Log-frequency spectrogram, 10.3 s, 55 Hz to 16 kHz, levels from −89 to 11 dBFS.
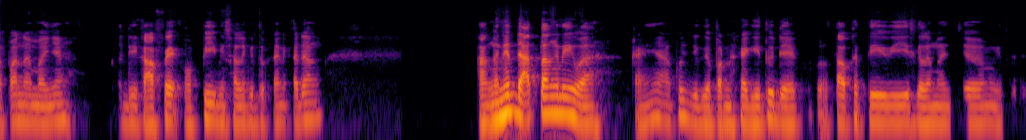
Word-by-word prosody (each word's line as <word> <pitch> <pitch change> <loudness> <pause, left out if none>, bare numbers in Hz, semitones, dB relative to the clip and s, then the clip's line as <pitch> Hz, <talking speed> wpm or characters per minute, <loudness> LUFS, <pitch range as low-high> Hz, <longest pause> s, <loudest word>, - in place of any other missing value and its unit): apa 105 +3 -5
namanya, 110 +1 -4 0.5
di 110 0 -7
kafe 105 +2 +1
kopi 105 +4 -3
misalnya 110 0 -5
gitu 110 +1 -9
kan, 110 +1 -7
kadang 125 +4 -4 1.5
kangennya 125 +9 +8
datang 160 +2 +6
nih, 160 -1 +5
"Wah, 110 0 +1 0.4
kayaknya 115 +6 -6
aku 110 +4 -8
juga 110 0 -3
pernah 105 0 -2
kayak 110 -2 0
gitu 105 - -7
deh, 105 -1 +1
aku 105 - -24 0.2
ketawa-ketiwi 110 +1 -2
segala 110 -1 -1
macam." 110 0 -5 0.2
Gitu. 105 - -18
110 Hz, 145 wpm, -23 LUFS, 105-115 Hz, 1.5 s, kangennya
